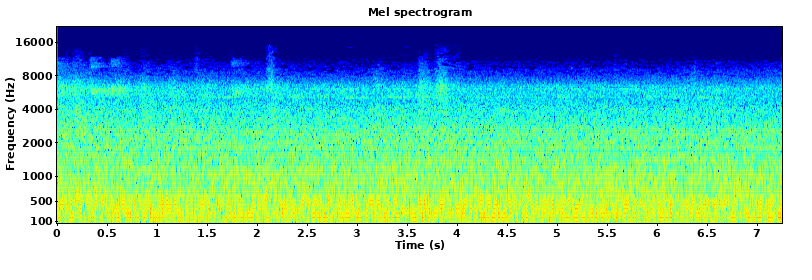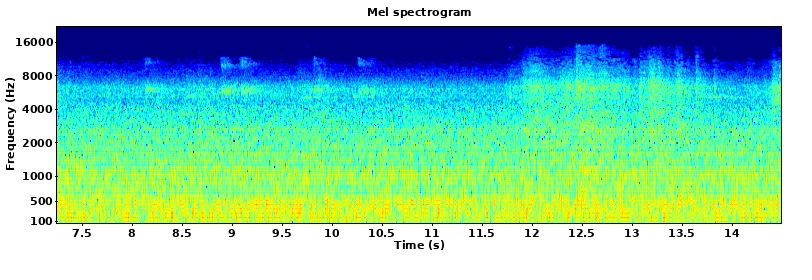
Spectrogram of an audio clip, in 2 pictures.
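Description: Industrial shot blasting machine running: a steady, even rushing noise, with a few faint clicks near the end.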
